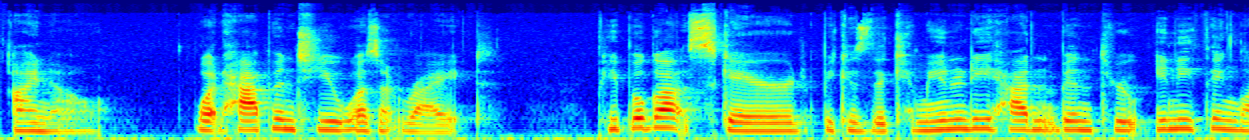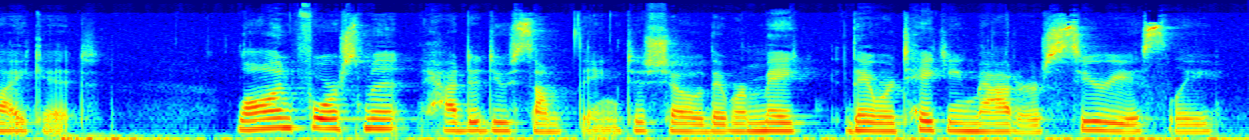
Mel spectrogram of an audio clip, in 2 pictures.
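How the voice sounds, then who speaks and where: A woman voicing a calm, serious male police chief in an audiobook, speaking steadily, earnestly and kindly. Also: medium pitch, moderate pace, lightly acted. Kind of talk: audiobook character reading.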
